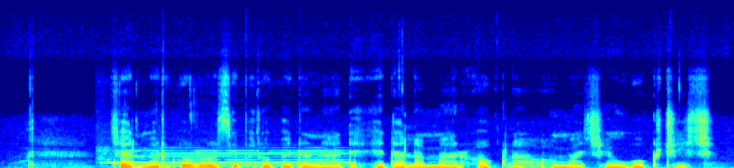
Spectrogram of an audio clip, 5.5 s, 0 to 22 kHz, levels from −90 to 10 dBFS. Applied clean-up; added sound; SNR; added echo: none; Wind instrument, woodwind instrument; 13 dB; none.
